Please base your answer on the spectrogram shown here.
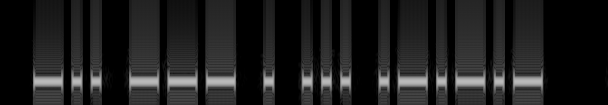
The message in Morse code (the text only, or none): DOES.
